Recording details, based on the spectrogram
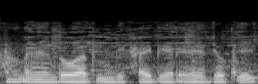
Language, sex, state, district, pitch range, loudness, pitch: Hindi, female, Himachal Pradesh, Shimla, 105-110 Hz, -16 LUFS, 105 Hz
